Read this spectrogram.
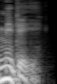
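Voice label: "middy", British English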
